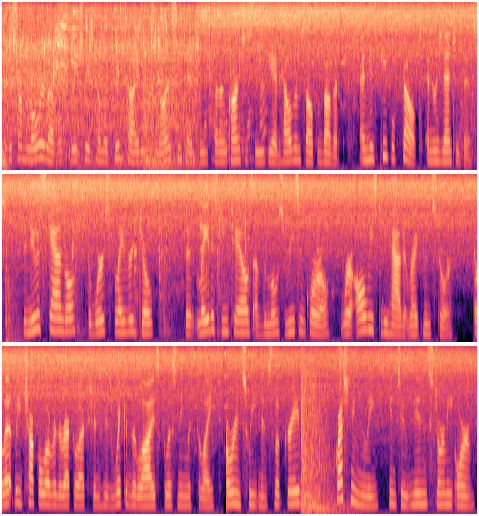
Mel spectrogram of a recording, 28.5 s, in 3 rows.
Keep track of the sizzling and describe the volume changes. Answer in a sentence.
The loudness of the sizzling goes down.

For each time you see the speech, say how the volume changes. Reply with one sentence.
The speech can be heard from 0.0 to 28.4 s, at a steady volume.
